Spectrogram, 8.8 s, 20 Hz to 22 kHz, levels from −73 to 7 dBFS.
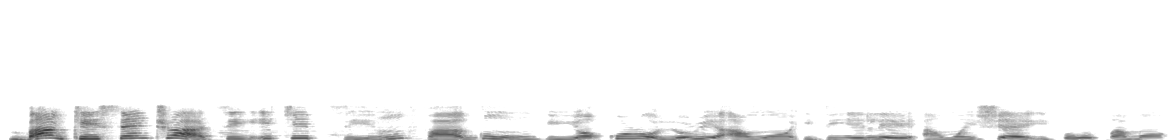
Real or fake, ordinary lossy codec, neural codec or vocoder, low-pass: real; none; none; 5.4 kHz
